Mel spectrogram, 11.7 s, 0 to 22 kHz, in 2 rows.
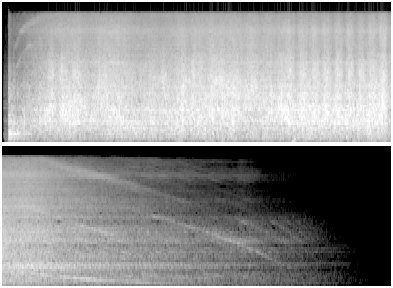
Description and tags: Hand Dryer 9 (hand movement)
Recording of a Hand-dryer. Recorded with a Zoom H5. Part of a pack
Bathroom, Hand, Dryer, Vacuum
